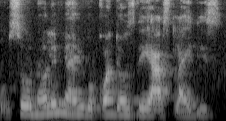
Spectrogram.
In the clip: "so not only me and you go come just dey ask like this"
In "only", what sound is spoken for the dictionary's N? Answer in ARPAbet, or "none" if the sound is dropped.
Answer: none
